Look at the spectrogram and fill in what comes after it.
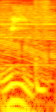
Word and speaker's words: V: 嗯，然后呢，再给你们讲个新闻啊，这个，这个那个啥哦，这个我看看啊，诶，哦对，是的，那么这个 Maroon Five 这个新的专第五张专辑啊，这第五张专辑名字叫做 We。其实也可以读作 Five，因为他们这一个专辑的这个 V，其实就是代表他们第五张专辑而已，就是代表他们第五张专辑。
